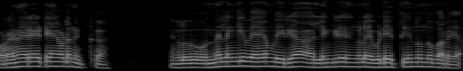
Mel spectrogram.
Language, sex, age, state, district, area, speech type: Malayalam, male, 45-60, Kerala, Wayanad, rural, spontaneous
